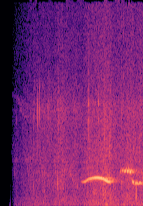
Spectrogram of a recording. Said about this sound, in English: You can probably hear all the bird song as we're walking down a path between the ferns.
